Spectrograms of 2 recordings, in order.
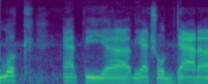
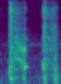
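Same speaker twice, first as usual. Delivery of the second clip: sharp coughing after inhaling a bug; choking cough; 5 dB louder than usual. Real, not acted. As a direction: cough hard, something in the throat. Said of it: "Ugh, I just inhaled a bug".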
